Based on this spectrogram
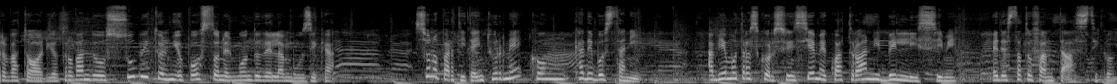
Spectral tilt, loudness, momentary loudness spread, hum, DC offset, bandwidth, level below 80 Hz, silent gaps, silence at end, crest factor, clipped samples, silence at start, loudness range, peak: -4.5 dB/octave; -24 LUFS; 9 LU; none; under 0.1%; 17 kHz; -42 dBFS; none; 0 s; 16 dB; under 0.1%; 0 s; 2 LU; -8 dBFS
